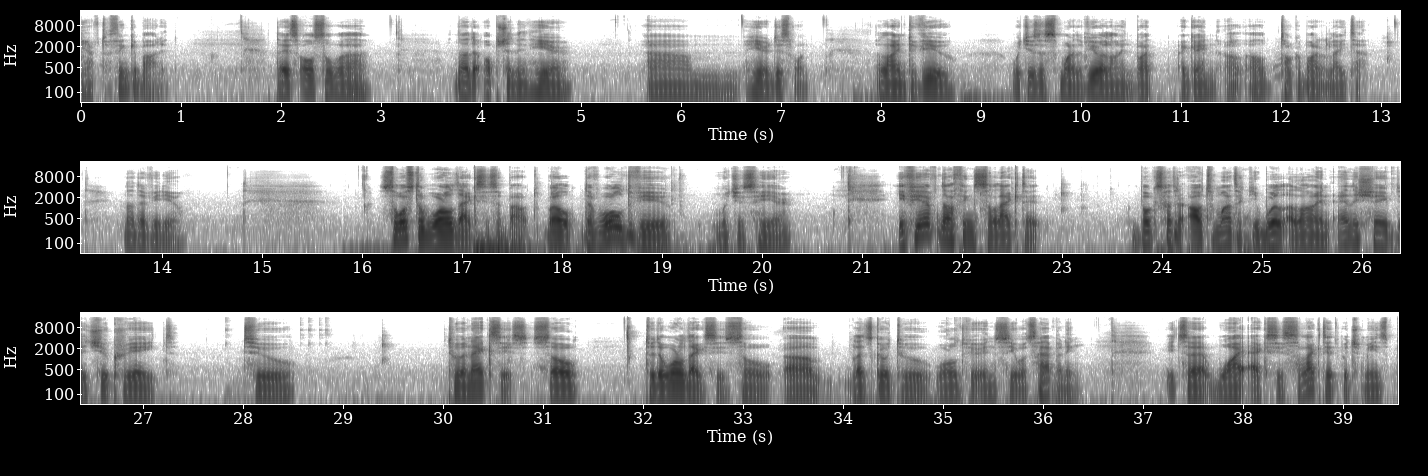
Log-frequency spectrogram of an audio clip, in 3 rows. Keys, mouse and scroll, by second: 1.5-2.4 scroll down 2, 10.0 middle click, 10.4-10.8 scroll up 2, 11.4 middle click, 12.6-13.0 scroll down 1, 13.0 middle click, 15.7 shift+middle click, 15.7-16.1 scroll down 1, 17.5 scroll down 1, 17.9 shift+middle click, 19.0 shift+v, 20.8 right click, 21.2 scroll down 2, 21.5 click, 21.8-22.2 scroll down 2, 22.2 middle click, 22.9 shift+middle click, 24.5 scroll up 1, 24.6 scroll down 2, 25.2 click, 26.8 click, 27.2 click, 28.7 click, 29.0 scroll down 3, 29.3 middle click, 30.6 shift+middle click, 30.9-32.1 shift+scroll up 1, 34.0 shift+v.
